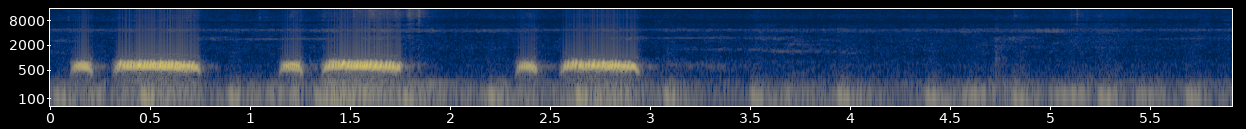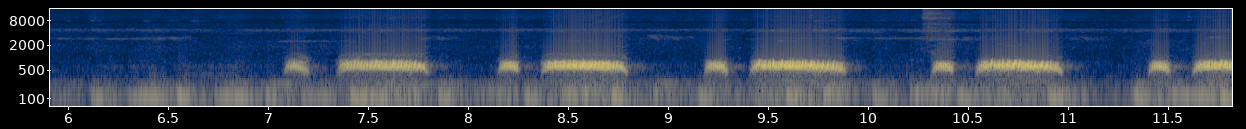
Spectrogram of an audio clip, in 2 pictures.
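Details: Spotted dove, a caged decoy bird used to lure wild doves, noted for a loud voice: two short bursts of low hollow cooing, each a quick pair of notes then a longer drawn coo, separated by a pause with a faint low background hum.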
